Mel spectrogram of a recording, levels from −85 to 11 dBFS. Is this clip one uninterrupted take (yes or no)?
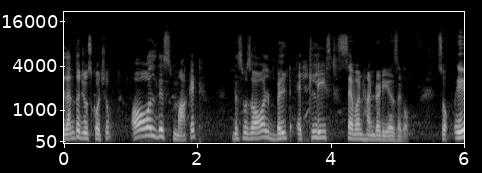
yes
